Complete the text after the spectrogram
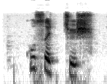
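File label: "кусӧдчысь", Komi, female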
